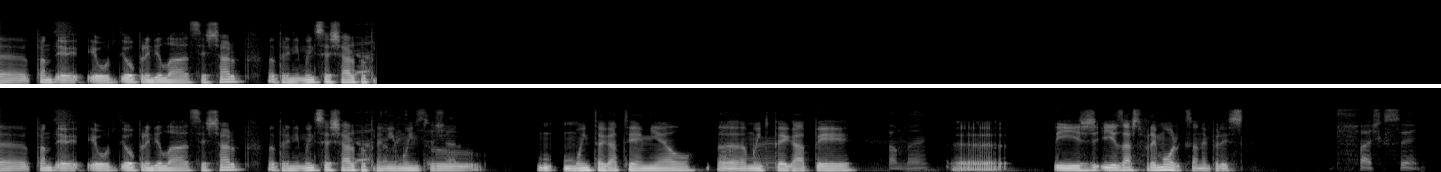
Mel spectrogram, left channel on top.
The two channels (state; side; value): drops out; left; at 3.8 s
